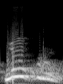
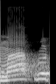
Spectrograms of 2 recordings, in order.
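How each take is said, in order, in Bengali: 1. প্রথম স্বরধ্বনিটি একটি গোলাকার 'u' ধ্বনি। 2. প্রথম স্বরধ্বনিটি একটি খোলা 'a' ধ্বনি। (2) "মাকরু ঠিক করে বলে না"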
